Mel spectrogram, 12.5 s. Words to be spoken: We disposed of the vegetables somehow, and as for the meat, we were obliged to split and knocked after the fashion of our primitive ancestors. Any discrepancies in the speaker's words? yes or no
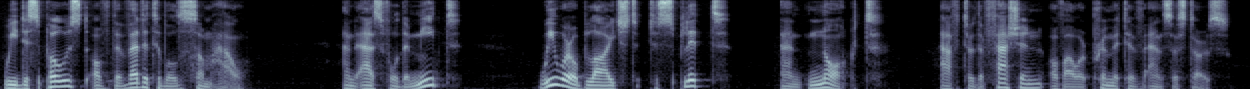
no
